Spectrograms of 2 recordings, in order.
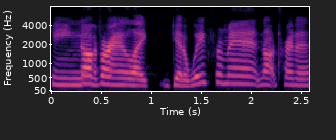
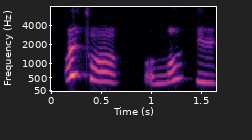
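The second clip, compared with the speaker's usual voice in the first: put-on high, slow dog voice; 7 semitones higher than usual. Joking about what the dog would answer: put-on dog voice. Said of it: "The dog's like".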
